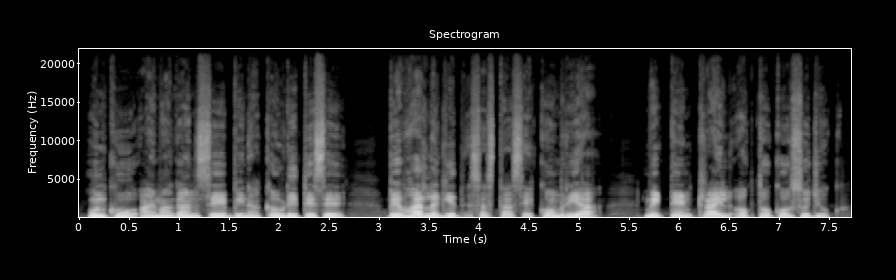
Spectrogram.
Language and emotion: Santali, neutral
